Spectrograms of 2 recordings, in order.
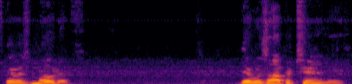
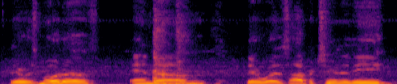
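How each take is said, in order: First: The phrases are separated by clean silent pauses. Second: The phrases are joined by filler sounds like 'um'. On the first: The speaker calls it right. "she really emphasizes on the pauses" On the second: The speaker calls it wrong. "Instead of saying"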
